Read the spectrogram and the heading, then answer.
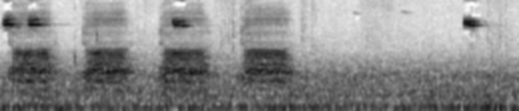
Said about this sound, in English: Two crows flew overhead, but the noise was a big crow up in the tree away to the right. Maybe he was just calling to them.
